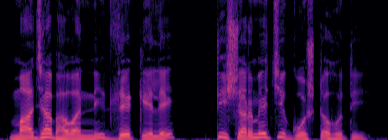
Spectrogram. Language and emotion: Marathi, neutral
